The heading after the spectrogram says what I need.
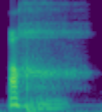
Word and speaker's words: خ: To understand what I mean, try touching your throat when pronouncing the Kha sound. You should feel no vibration whatsoever, since you should not be using your vocal cords. Akh, akh.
